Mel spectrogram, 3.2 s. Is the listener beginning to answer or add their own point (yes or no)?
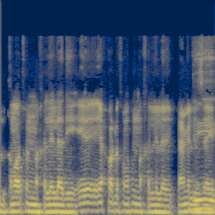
yes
